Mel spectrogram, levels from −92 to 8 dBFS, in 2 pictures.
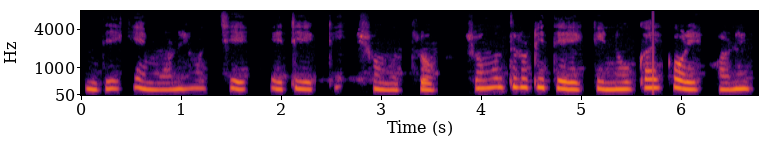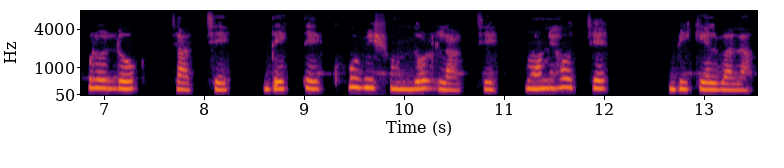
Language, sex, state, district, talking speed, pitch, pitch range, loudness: Bengali, female, West Bengal, Jalpaiguri, 95 wpm, 260 Hz, 245-285 Hz, -28 LUFS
